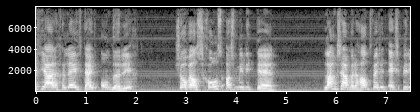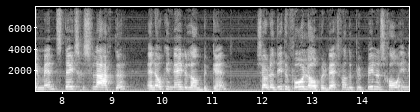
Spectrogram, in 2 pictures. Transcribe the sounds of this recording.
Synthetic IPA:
fjaːɾəχəlejftɛjtɔndərɪχt | z̥owʋɛlˠsχolˠsɑlˠsmilitɛːr | lɑŋzaːmərɦɑntʋɛɹtɦətɛkspiːɾimɛntstejtsχəslaːχdər | ʔɛnowkɪnːejdəɹlɑnt̚bəkɛnt | sowdɑt̚dɪt̚dəvʊːɹlowpərʋɛɹtfɑndəpypɪlənsχoːlˠɪn

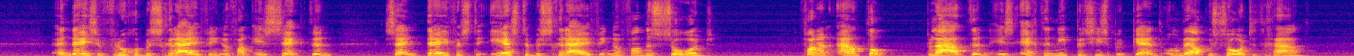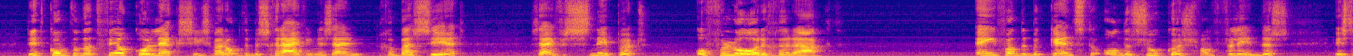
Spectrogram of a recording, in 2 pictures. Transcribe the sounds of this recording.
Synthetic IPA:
ʔɛndejzəvruχəbəsχrɛjvɪŋənvɑnɪnsɛktən | z̥ɛjntejvənzdəʔɪːərstəbəsχrɛjvɪŋənvɑndəsoːərt | fɑnənaːntɑlˠ | plaːtənɪsɛχtərnit̚prəsizbəkɛntʰɔmʋɛlˠkəsoːrtətχaːt | d̥ɪtkɔmtɔmdɑtfɪːlˠkolɛksisʋaːɾɔp̚dəbəsχrɛjvɪŋənzɛjnχəbazɪːrt | sɛjnvərsnɪpərt | ɔfərloːɾəχəraːkt | ʔejnvɔndəbəkɛntstəʔɔndərz̥ukərsfɑnflɪndərs | ɪs

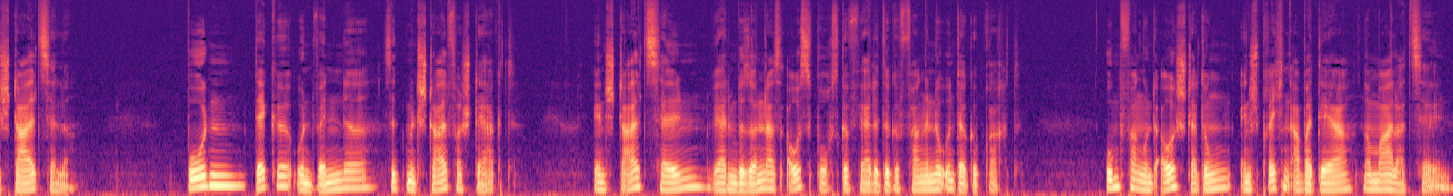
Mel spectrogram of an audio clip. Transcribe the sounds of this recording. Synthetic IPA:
ʃtaːlt͡sɛlə̰ | b̥oːdn̩d̥ɛkʰəʔʊntv̥ɛndəz̥ɪntmɪtʃtaːlfɛɐʃtɛɐkt | ʔɪnʃtʰa̰ːlt͡sɛlənveːɐdn̩bəzɔndɐsʔa̰ʊsb̥ʁ̥ʊxsɡ̥əfeːɐɾətəɡəfaŋənəʔʊntɐɡəbʁa̰χt | ʔʊmfaŋʊntʔa̰ʊsʃtatʊŋʔɛntʃpʁ̥ɛçn̩ʔa̰ːbɐdeːɐnɔɐmaːlɐt͡sɛ̰lə̰n

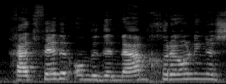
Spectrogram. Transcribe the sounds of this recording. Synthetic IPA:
χaːtfɛdərɔndərdənaːmχrownɪŋəns

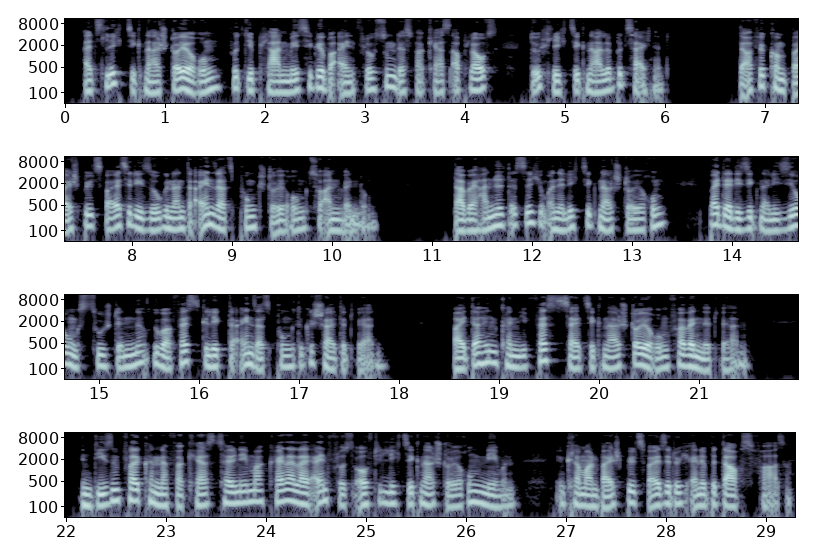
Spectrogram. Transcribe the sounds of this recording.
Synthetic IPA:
ʔalslɪçtz̥ɪɡnaːlʃtɔʏəʁ̞ʊŋv̥ɪɐt̚d̥iːpʰl̥aːnmɛːsɪɡəbə̰ʔa̰ɪnflʊsʊŋdɛsfɛɐkʰeːɐsʔa̰pʰlaʊfs | d̥ʊɐçlɪçtz̥iɡnaːləbət͡sa̰ɪçnə̰t | d̥a̰fyːɐkʰɔmt̚b̥aɪʃpiːlsv̥aɪzədiːzoːɡənantə̰ʔa̰ɪnzat͡spʰʊŋk̚tʃtɔʏəʁʊŋt͡suːɐʔa̰nvɛ̰ndʊ̰ŋ | d̥abaɪɦandl̩tɛsz̥ɪçʊmʔaɪnəlɪçtz̥ɪɡnaːlʃtɔʏəʁ̞ʊŋ | b̥aɪdeːɐdiːziɡnaliziːʁ̞ʊŋst͡suːʃtɛndəʔyːbɐfɛst̚ɡ̥əleːk̚tə̰ʔa̰ɪnzat͡spʰʊŋktəɡəʃaltətv̥ḛːɐdn̩ | vaɪtɐɦɪnkʰandiːfɛst͡saɪtz̥ɪɡnaːlʃtɔʏəʁ̞ʊŋfɛɐvɛndətv̥ḛːɐdn̩ | ʔɪndiːzəmfalkʰandeːɐfɛɐkʰeːɐstʰaɪlneːmɐkʰaɪnɐlaɪʔa̰ɪnflʊsa̰ʊfd̥iːlɪçtz̥ɪɡnaːlʃtɔʏəʁʊŋneːmən | ʔɪnkl̥amɐnbaɪʃpiːlsv̥aɪzədʊɐçʔa̰ɪnəbədaɐfsfa̰ːzə̰

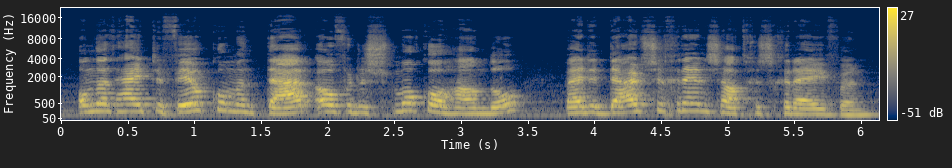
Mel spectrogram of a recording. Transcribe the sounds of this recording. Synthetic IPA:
ɔmdɑtɦɛjtəvɪːlˠkɔmɛntaːrowvəɹdəsmɔkəlˠɦɑndəlˠ | b̥ɛjdədœɥtsəχrɛnsɦɑtχəsχrejvən

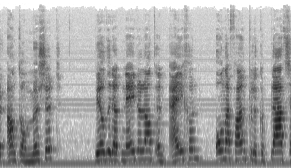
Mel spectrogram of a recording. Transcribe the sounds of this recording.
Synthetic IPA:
rɑntɔnmøsət | ʋɪlˠdədɑtnejdəɹlɑntənɛjχən | ɔnɑfɦɑŋkələkəplaːts

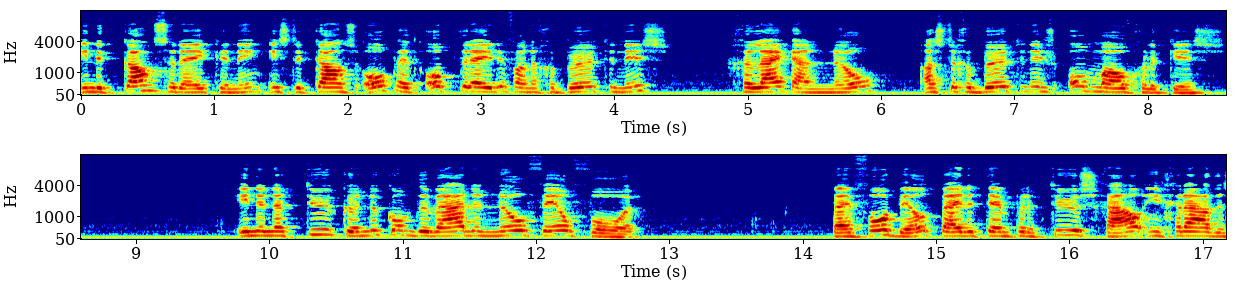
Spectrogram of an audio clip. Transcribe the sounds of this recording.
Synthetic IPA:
ɪndəkɑnsrejkənɪŋɪzdəkɑnsɔpɦətɔp̚trejdənvɑnənχəbøːɹtənɪs | χəlɛjkaːnːow | ʔɑzdəχəbøːɹtənɪsɔnmowχələkɪs | ʔɪndənatyːrkøndəkɔmt̚dəʋaːrdənølˠveːlˠv̥oːər | b̥ɛjvoːrbeːlˠt̚bɛjdətɛmpəratyːrsχaːlˠɪnχraːdə

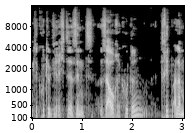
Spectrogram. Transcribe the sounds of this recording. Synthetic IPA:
mtəkʰʊtl̩ɡəʁɪçtəzɪntza̰ʊʁəkʰʊtl̩ntʁ̥iːpʔa̰lɐm

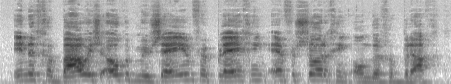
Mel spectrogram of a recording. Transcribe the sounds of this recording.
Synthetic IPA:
ɪnətχəbawɪsowkɦətmyzejəmvəɹpleːχɪŋɛnvəɹzɔrχɪŋɔndərχəbrɑχt

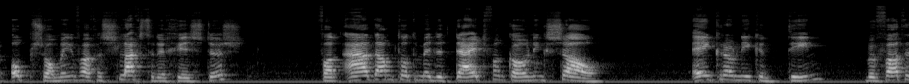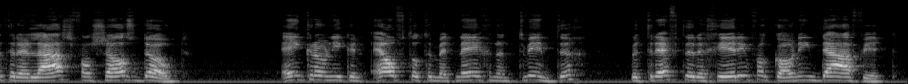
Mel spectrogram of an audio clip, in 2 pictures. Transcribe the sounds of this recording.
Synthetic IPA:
ɔpsɔmɪŋvɑnχəslɑχtsrəχɪstəɹs | fɑnaːdɑmtɔtəmɛdətɛjtfɑnkownɪŋsɑlˠ | ʔejnkronikəntin | bəvɑtɦətrelaːsfɑnsɛlˠsdowt | ʔejnkronikənɛlˠftɔtənmɛtnejχənəntʋɪntəχ | b̥ətrɛft̚dəɾəχɪːɾɪŋvɑnkownɪŋdaːvɪt

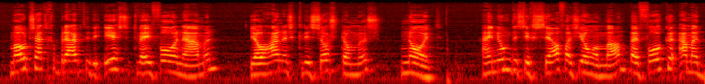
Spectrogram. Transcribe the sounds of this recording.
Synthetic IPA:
mowtsatχəbrœɥk̚tədəʔɪəstə̥tʋejfoːərnaːmən | jowɦanəskrisɔstoməs | nojt | hɛjnumdəzɪxsɛlˠfalˠsjoŋəmanbɛjvoːlkøːrʔamad

